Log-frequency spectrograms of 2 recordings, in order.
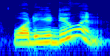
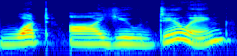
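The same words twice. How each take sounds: First: The words run together like one word. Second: Each word is said separately and fully. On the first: "the question which is spoken sounds like" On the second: "the question which is written is"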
